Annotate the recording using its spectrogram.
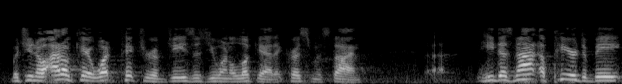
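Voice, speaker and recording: A man speaks at a fairly quick pace with a fairly high pitch. Background noise is noticeable. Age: 60s. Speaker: Lutheran pastor. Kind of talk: sermon. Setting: church.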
